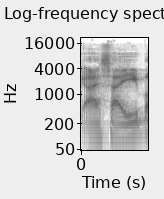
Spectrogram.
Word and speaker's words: acai: It is organic acai bowls.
